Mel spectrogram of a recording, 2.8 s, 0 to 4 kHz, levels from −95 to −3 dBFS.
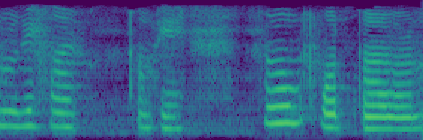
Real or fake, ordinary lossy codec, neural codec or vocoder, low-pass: fake; MP3, 24 kbps; autoencoder, 22.05 kHz, a latent of 192 numbers a frame, VITS, trained on one speaker; 3.6 kHz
